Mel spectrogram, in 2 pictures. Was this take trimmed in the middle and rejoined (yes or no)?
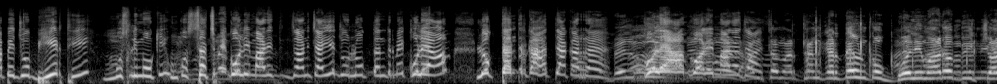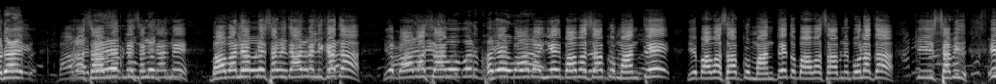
no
